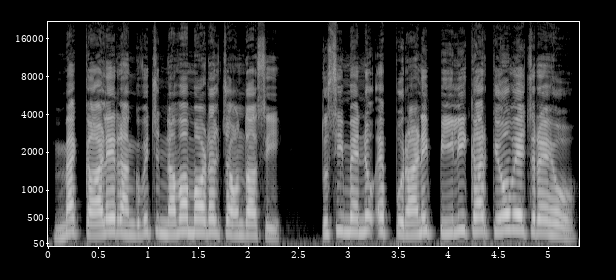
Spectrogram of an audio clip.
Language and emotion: Punjabi, angry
